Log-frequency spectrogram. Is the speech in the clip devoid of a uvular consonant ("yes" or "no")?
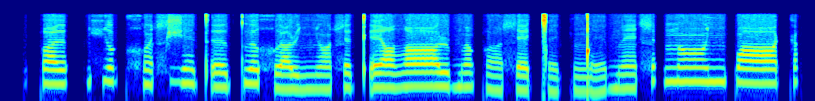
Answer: no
